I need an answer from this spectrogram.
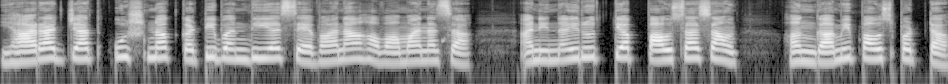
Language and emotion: Goan Konkani, neutral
